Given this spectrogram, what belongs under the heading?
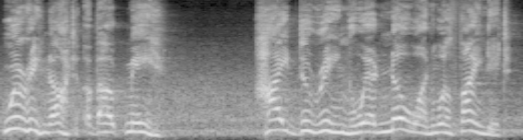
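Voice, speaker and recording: A man's voice: high voice, expressive, slow, full character voice. A man playing a solemn, protective, fretful old master in an anime-style video game. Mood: urgent. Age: older. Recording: clear background noise and ambience.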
